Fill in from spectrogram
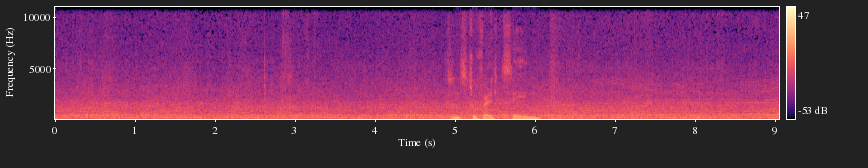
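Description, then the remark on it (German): A dense, steady drone of many buzzing insects, like a swarm, fills the whole clip without a break, while a voice briefly speaks over it partway through. “Das Surren wird schmerzlich laut. Es ist definitiv mehr als eine der Kreaturen. Es ist ein ganzer Schwarm.”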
